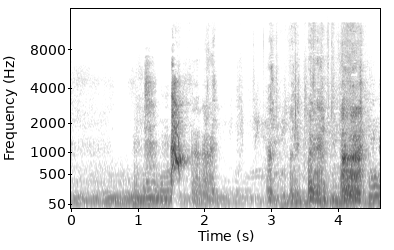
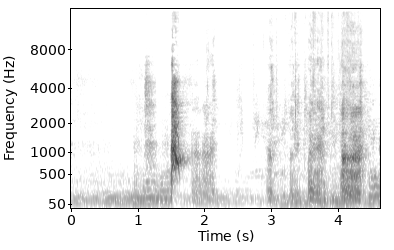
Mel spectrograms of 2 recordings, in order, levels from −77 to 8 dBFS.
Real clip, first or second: first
